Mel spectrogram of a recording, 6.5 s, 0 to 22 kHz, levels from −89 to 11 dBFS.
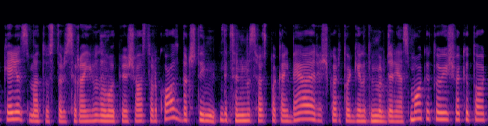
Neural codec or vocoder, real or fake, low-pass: autoencoder, 22.05 kHz, a latent of 192 numbers a frame, VITS, trained on one speaker; fake; 9.9 kHz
